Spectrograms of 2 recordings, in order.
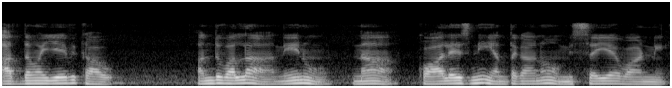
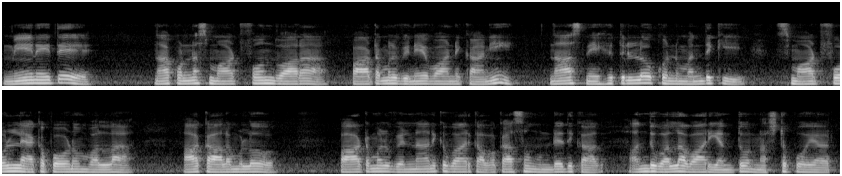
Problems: constant background noise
